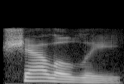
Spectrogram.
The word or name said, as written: shallowly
